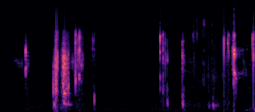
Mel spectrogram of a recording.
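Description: Loud crunching of a hard mint licorice candy, with sharp brittle cracks in irregular bursts, then a pause before more crunchy chewing resumes.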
